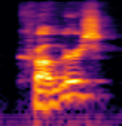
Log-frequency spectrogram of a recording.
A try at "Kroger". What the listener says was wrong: I call it freaking Kroger because there's no S. Kroger.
